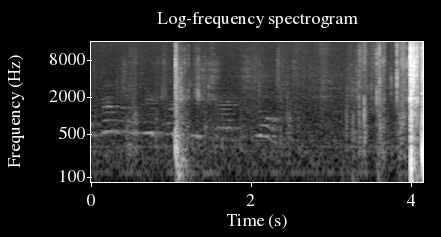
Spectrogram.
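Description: A mostly quiet room with a single sharp knock about a second in, then soft clicks and rustles near the end as a cardboard case of card boxes is handled. Faint voices sit underneath.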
